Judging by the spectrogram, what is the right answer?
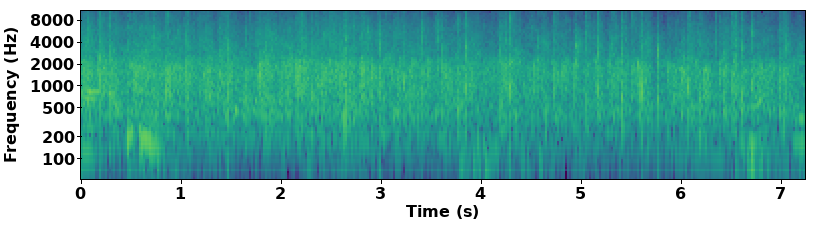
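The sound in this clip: An audience applauding to welcome a guest speaker on stage, a loud, dense and continuous burst of clapping that keeps an even level from start to finish.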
